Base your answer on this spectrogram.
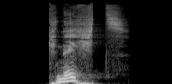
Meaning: genitive singular of Knecht
- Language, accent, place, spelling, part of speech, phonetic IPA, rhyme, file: German, Germany, Berlin, Knechts, noun, [knɛçt͡s], -ɛçt͡s, De-Knechts.ogg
